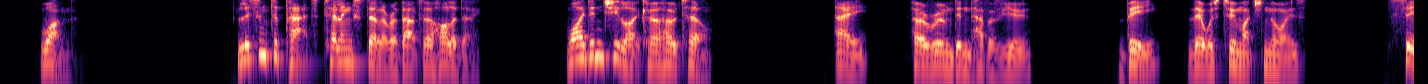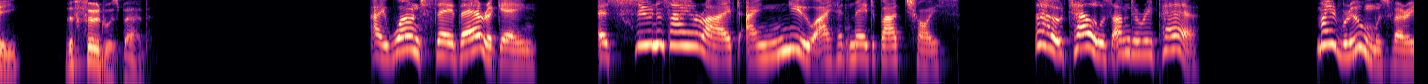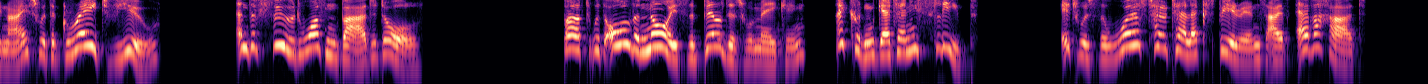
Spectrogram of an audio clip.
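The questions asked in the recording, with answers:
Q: Why didn't she like her hotel?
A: B: There was too much noise.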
